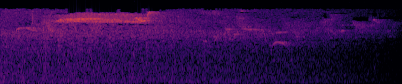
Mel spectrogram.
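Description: Near silence: a faint background ambience with a few small high chirps fades out about two seconds in, leaving silence.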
